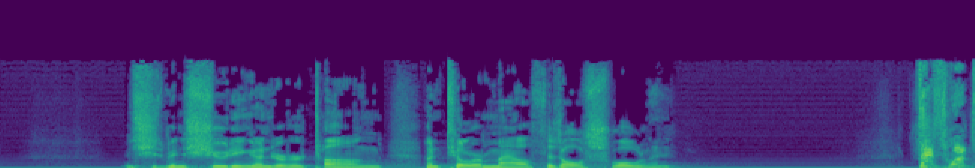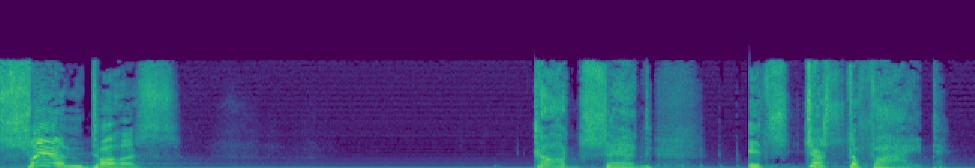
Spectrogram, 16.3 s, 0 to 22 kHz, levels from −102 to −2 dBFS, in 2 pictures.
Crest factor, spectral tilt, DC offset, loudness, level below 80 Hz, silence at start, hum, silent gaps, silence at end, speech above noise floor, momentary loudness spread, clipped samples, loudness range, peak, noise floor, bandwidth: 20 dB; -3 dB/octave; under 0.1%; -28 LUFS; -52 dBFS; 1.05 s; none; none; 0.2 s; 27 dB; 15 LU; under 0.1%; 8 LU; -10 dBFS; -56 dBFS; 14.5 kHz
